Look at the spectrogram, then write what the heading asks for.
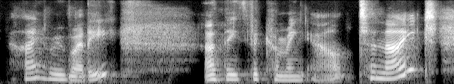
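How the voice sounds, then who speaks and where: With an Australian accent, a woman speaks at a moderate pace. Her pitch is medium, with ordinary variation. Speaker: family physician and coach. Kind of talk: webinar presentation.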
